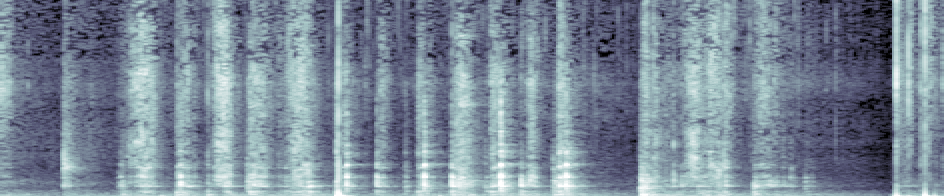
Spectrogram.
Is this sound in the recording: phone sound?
no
